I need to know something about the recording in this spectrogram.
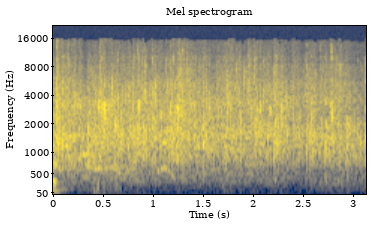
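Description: crowd, audience clapping

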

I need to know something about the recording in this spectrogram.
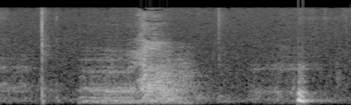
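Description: animal, dog growling

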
